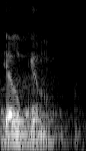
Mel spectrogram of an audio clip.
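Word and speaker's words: alkene: double মানে কি অ্যালকিন অ্যাল কিন অ্যালকিন ডাবল উচ্চারণ হবে কিন মানে ইন তার মানে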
